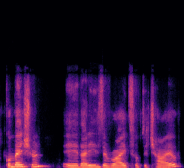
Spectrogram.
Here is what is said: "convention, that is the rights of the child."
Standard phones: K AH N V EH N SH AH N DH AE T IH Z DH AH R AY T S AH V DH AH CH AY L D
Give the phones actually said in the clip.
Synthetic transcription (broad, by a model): K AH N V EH N SH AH N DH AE T IH Z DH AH R AY T S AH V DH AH CH AY L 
